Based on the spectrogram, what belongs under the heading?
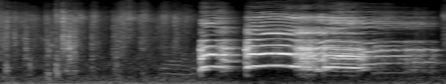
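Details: Soft, quick clucking from backyard hens, then a rooster bursts into a loud crow in two parts, a short opening note and a longer drawn-out, harmonic phrase that trails off.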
